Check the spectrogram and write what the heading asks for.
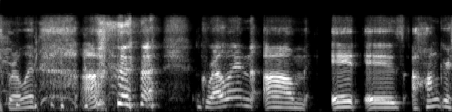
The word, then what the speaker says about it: ghrelin: lineage my favorite hormone is ghrelin that's how you say it that's a cool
